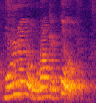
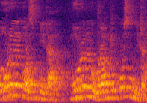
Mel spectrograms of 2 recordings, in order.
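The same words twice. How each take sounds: First: "모르는 오랑캐 꽃." drawn out slowly; noun-phrase ending. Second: Said in the usual way. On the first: Shown as a demonstration. Teacher showing a poem's noun ending, "모르는 오랑캐 꽃." said slowly. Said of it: "하고 끝내는 게 무슨 차이가 있냐는 거죠". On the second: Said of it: "이렇게 할 때랑".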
